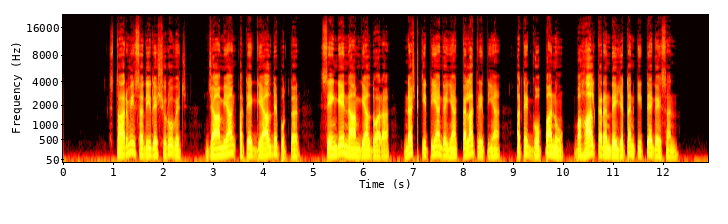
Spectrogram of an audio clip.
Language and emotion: Punjabi, neutral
